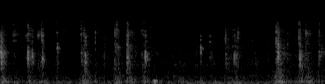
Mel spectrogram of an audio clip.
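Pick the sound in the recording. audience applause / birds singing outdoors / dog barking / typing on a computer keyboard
typing on a computer keyboard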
